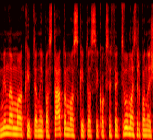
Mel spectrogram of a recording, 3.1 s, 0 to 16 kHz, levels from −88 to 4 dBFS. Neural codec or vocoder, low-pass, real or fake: none; 14.4 kHz; real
